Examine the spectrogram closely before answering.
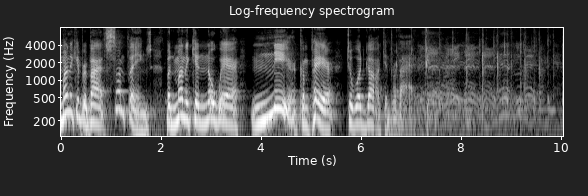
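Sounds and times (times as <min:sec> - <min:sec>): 
speech: 0:00.0 - 0:07.5
weak applause from audience: 0:06.6 - 0:10.0.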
